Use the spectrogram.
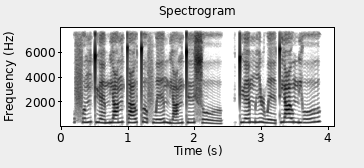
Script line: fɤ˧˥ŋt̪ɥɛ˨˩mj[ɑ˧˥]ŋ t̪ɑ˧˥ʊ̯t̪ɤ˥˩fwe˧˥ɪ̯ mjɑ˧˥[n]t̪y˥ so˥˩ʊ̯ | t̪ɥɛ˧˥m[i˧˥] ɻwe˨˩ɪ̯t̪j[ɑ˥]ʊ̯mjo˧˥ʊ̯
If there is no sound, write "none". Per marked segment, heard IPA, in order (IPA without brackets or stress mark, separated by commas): ɑ˧˥, ŋ, i˧˥, ɑ˥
